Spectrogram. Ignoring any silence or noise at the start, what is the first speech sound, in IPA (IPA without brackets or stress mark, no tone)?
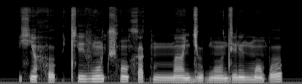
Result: ç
